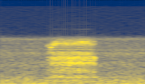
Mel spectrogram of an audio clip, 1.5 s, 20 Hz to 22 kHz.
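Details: Owl calling near midnight on 2 September 2014, from a live nest camera: a single harsh, hissy rasping burst lasting about half a second, noisy and broadband, over a quiet steady background hum.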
